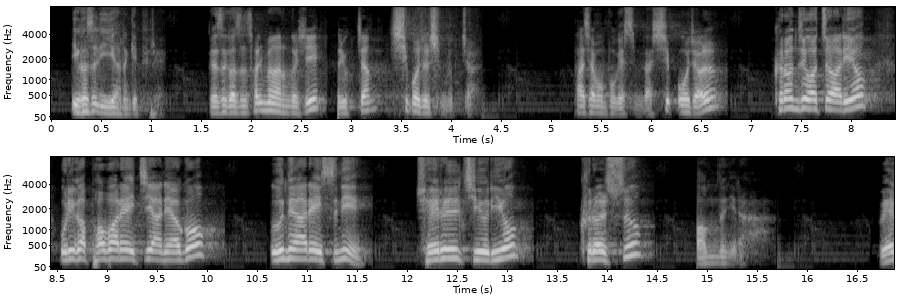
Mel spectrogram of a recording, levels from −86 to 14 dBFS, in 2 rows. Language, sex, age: Korean, male, 40-59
